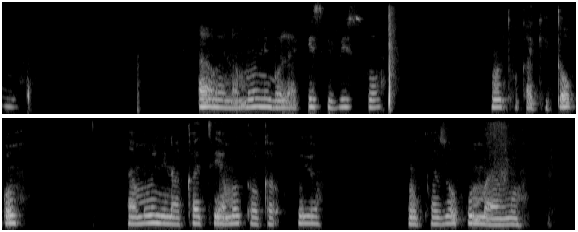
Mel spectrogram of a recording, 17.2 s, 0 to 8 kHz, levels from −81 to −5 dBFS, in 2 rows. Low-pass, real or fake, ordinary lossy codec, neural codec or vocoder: 7.2 kHz; real; Opus, 24 kbps; none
